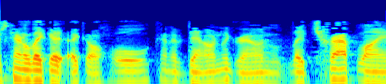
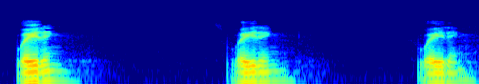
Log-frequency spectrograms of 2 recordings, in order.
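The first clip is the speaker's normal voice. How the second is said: hushed suspense; 6 dB quieter than usual. Acted. Suspense before the answer.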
